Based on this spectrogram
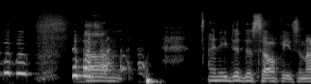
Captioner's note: laughing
